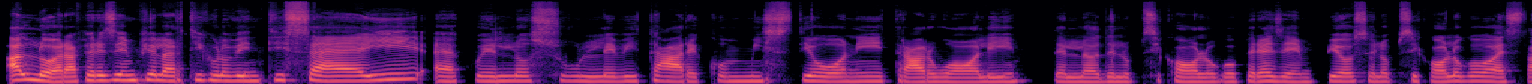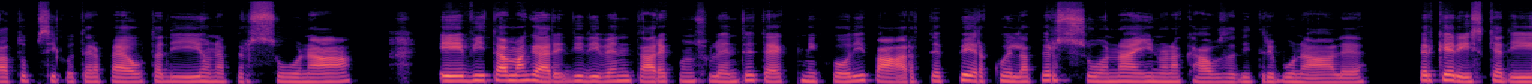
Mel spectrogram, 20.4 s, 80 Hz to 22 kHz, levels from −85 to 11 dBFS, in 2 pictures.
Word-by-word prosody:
Allora, 195 -7 +8
per 205 +4 +2
esempio 220 +2 +4
l'articolo 205 +1 +1
26 205 +4 +3
è 180 -1 0
quello 190 0 -1
sull'evitare 180 -2 -1
commistioni 180 -1 -2
tra 165 -3 +3
ruoli 165 0 -1 0.2
del 165 -1 -3
dello 170 0 -3
psicologo. 165 0 -2
Per 175 +2 -4
esempio, 175 0 -1
se 175 0 -5
lo 175 0 -4
psicologo 185 +1 -2
è 170 -2 +2
stato 170 +3 -4
psicoterapeuta 170 -2 -4
di 170 0 -2
una 175 -1 -4
persona, 170 0 -1 0.6
evita 205 +2 +5
magari 200 -5 +3
di 195 - -2
diventare 180 -1 0
consulente 180 +2 -5
tecnico 175 0 -3
di 200 +4 -1
parte 175 +1 +1
per 190 -3 +2
quella 175 -3 -2
persona, 180 -3 -2
in 175 0 -1
una 170 0 -3
causa 155 -1 -4
di 165 +1 -8
tribunale, 155 -2 -4 0.3
perché 210 +1 +2
rischia 175 +1 0
di, 165 -1 -1
175 Hz, 130 wpm, -24 LUFS, 170-190 Hz, 0.6 s, Allora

